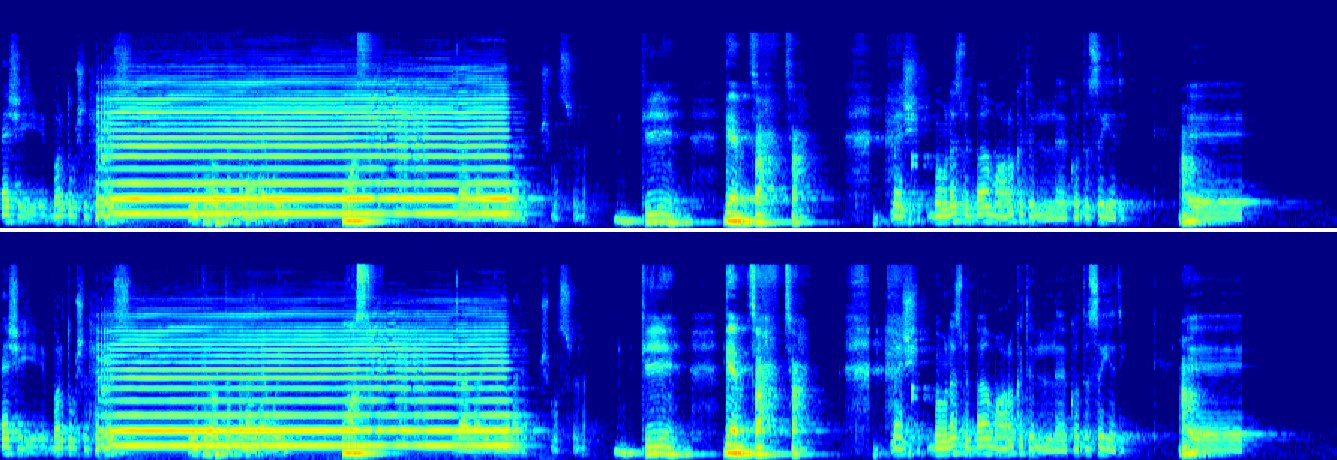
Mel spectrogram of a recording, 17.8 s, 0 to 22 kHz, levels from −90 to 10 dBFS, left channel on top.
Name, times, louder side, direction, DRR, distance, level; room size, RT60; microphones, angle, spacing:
voice 1, 0.0-1.7 2.5-3.8 6.0-7.8 11.9-15.0 15.8-16.6, right 1 dB, 25° right, 1.3 m, -37 dB
Bowed string instrument, 1.3-7.0, left 1 dB, 10° left, 0.7 m, -24 dB
voice 2, 4.5-5.1 8.2-9.2 9.6-10.8 11.3-11.9 15.7-16.0, right 1 dB, 60° right, 1.1 m, -28 dB
29.5 x 20.0 x 5.3 m
head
